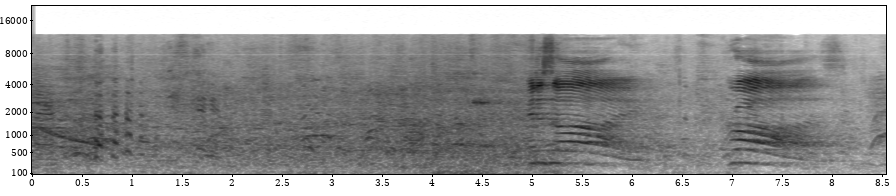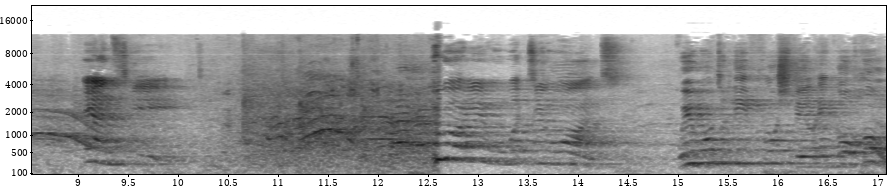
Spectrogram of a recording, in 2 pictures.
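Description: A crowd cheers and screams in a large echoing hall.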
